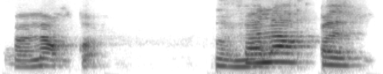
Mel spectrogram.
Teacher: you have to have a jerking sound at the end, especially because if you're pausing with the qalqala, it will be a bit stronger than it was in the middle we had earlier.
